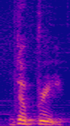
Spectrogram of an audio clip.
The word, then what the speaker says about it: debris: a few weeks debris debris silent s debris refers to everything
